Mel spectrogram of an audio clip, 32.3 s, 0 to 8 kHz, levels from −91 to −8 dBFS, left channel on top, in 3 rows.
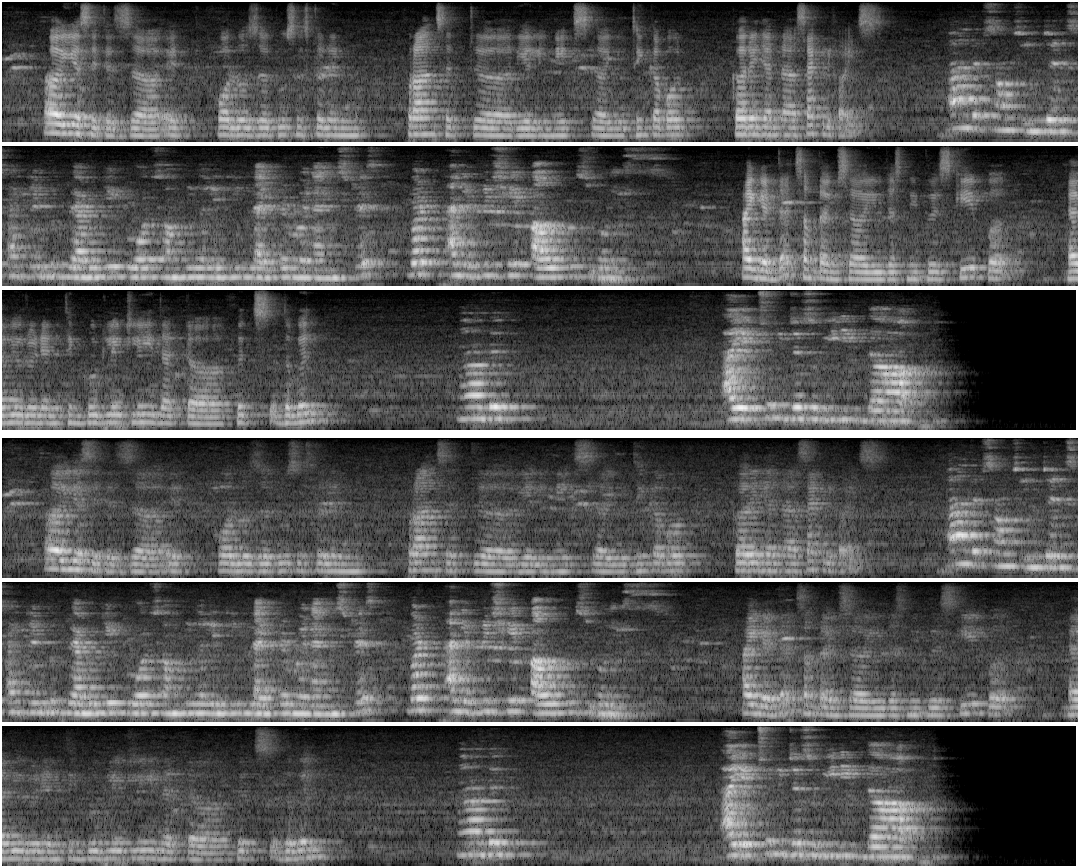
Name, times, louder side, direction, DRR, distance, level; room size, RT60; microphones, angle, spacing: voice 1, 0.4-1.8 2.2-3.6 4.1-6.8 7.3-8.8 18.2-20.9 21.4-24.7, left 3 dB, 60° left, 6 dB, 0.3 m, -30 dB
voice 2, 9.5-14.5 14.8-17.0 18.6-18.7 26.1-26.6 28.7-30.6, equal, 55° right, -1 dB, 0.5 m, -26 dB
2.2 x 2.1 x 3.2 m, 0.76 s
head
